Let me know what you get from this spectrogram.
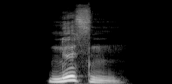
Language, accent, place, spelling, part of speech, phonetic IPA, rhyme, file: German, Germany, Berlin, Nüssen, noun, [ˈnʏsn̩], -ʏsn̩, De-Nüssen.ogg
- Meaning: dative plural of Nuss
